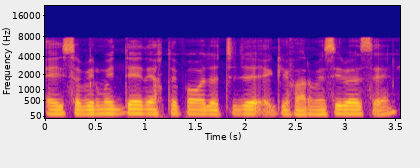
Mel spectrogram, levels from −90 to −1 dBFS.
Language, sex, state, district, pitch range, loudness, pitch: Bengali, male, Assam, Hailakandi, 105-115 Hz, -15 LUFS, 110 Hz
